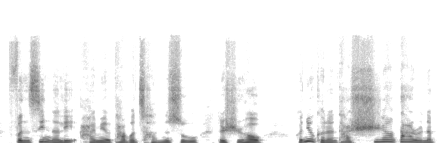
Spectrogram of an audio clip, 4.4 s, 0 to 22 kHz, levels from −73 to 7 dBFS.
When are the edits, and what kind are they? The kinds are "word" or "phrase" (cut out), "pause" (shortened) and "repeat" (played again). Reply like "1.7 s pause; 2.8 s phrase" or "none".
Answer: none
